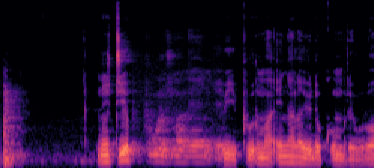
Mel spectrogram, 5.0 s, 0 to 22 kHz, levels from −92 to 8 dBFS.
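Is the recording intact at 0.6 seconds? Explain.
Yes, the speech at 0.6 seconds plays through intact, with no dropout, click, distortion or other fault at that moment.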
